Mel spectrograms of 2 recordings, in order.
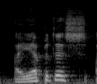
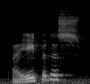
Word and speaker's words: Iapetus: but Iapetus, Iapetus, but in any event, I-A-P-E-T-U-S, who was a fellow Titan and his brother.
